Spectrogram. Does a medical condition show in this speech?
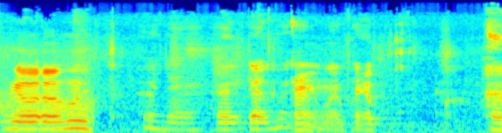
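Yes: cerebral palsy; speech disability.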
